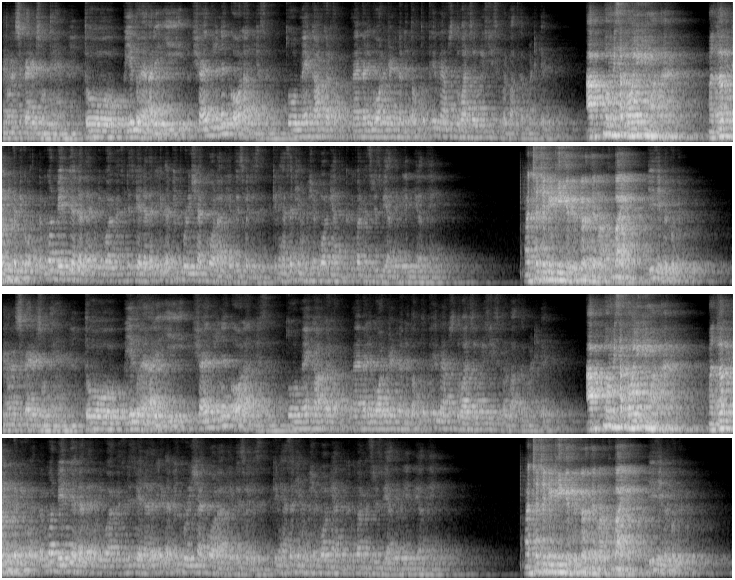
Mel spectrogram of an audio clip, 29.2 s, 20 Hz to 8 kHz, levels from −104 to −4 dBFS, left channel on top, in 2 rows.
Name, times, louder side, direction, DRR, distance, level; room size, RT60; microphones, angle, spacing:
voice 1, 0.0-10.9 14.2-23.3 27.5-28.2, left 1 dB, 50° left, 1 dB, 6.2 m, -30 dB
voice 2, 11.7-13.4 14.1-14.5 25.1-27.1, equal, 10° left, -5 dB, 3.7 m, -23 dB
23.5 x 18.5 x 8.4 m, 2.1 s
head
